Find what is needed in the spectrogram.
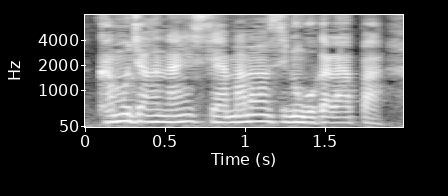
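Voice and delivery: normal talking voice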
